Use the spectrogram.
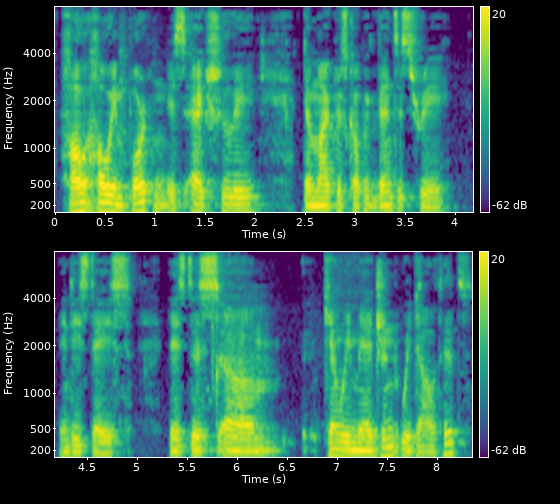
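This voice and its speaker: A low-voiced man with a husky edge, interviewing a guest. He asks his questions haltingly and keeps giving short yeses while he listens. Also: steady tone. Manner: halting questions, frequent brief agreement.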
